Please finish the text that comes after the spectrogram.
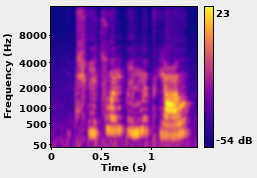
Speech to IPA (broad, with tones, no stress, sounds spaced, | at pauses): t͡ɕʰ i˧˥ t͡s w ə˥ n p i˥ m y˥ pʰ j ɑ˧˥ ʊ̯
